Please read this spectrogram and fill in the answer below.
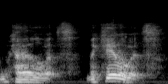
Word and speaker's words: Michalowicz: Michalowicz. Sorry, Mike. Michalowicz. I probably butchered it too.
